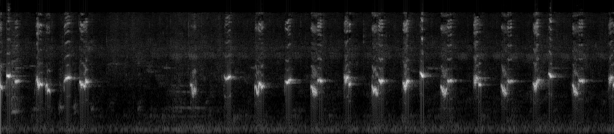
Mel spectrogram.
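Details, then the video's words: Yellow-vented bulbul in lively long-phrased song played to coax other bulbuls to sing; a few bubbly notes, a short gap, then a steady run of bright rising-falling whistles about two per second. "suara trucuk gacor ROPEL PANJANG ampuh buat pancingan trucuk agar bunyi"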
